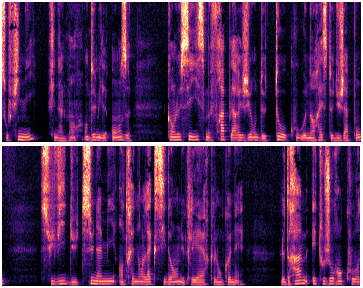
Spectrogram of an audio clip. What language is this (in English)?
French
